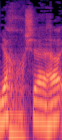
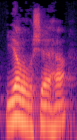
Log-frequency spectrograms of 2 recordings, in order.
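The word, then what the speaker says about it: يخشاها: a été dit précédemment, c'est bien man yakhshaha et non yaghshaha. Donc on va bien prononcer la lettre ra et ne pas la prononcer lettre rain.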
